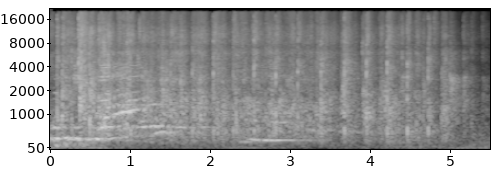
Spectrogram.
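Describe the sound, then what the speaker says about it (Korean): Applause from an audience at a Korean motivational talk, a dense patter of hand claps spread evenly across the room, fairly loud and tapering slightly toward the end, with a few voices faintly mixed in. "오늘 정말 너무 멋지게 동기부여 해주신 박소진 사장님께 큰 박수 한번 부탁드리겠습니다."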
